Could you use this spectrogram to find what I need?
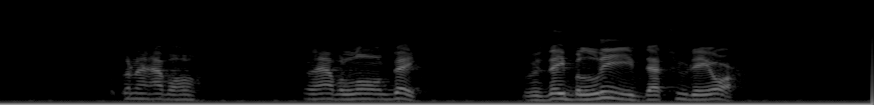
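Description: A middle-aged man speaks in short bursts with pauses.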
